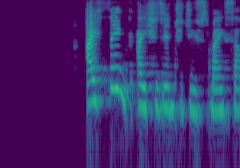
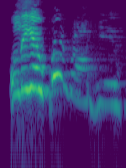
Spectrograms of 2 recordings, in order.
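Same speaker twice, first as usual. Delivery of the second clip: calling out; 6 semitones higher, 9 dB louder than usual. Acted. Calling for hiding shy friend.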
